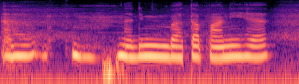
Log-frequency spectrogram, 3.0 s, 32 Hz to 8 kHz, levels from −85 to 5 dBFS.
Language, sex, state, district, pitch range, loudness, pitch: Hindi, female, Jharkhand, Palamu, 195-210 Hz, -12 LUFS, 200 Hz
